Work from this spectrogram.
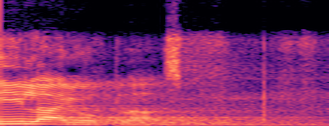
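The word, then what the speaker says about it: elaioplast: नाउ we talk about the second type of ल्यूकोप्लास्ट, that is इलायोप्लास्ट। Spelling पे गौर करना, word है ELAIO, इलायो PLAST, प्लास्ट।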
